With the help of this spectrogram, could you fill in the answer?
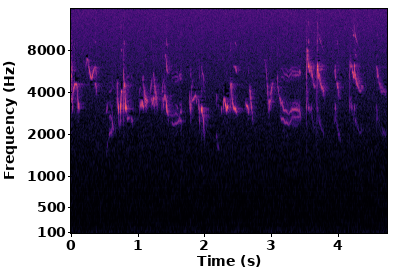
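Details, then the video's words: Chinese white-eye in energetic song, a busy stream of high, squeaky twitters and short rising and falling whistles with barely a pause. "white eye singing"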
